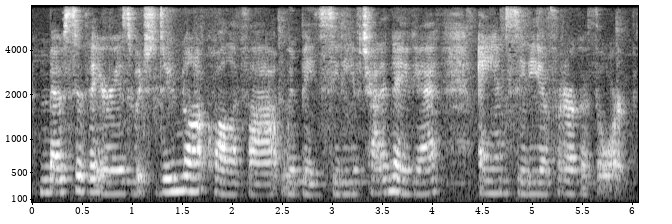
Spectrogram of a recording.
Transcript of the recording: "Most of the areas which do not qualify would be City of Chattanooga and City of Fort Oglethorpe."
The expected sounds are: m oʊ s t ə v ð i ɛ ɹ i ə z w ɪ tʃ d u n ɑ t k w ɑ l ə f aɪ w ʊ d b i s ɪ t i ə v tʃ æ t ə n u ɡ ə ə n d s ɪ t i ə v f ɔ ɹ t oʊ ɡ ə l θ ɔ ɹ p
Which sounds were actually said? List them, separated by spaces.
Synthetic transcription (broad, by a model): m oʊ s t ə v ð i ɛ ɹ i ə z w ɪ tʃ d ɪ n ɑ t k w ɑ l ə f aɪ w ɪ d b i s ɪ t i ə v tʃ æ t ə n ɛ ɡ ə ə n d s ɪ t i ə v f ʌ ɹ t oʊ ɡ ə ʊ θ ɔ ɹ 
